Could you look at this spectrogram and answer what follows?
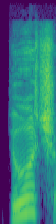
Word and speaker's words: Deutsch: to get to sleep douch or Deutch yeah Deutsch is like the ger is actual in German it's like deuts but like I somebody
